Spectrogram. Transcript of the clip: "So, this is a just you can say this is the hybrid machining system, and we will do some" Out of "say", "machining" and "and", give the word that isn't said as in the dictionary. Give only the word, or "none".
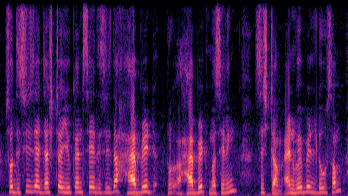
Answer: machining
